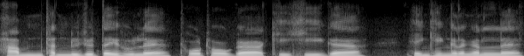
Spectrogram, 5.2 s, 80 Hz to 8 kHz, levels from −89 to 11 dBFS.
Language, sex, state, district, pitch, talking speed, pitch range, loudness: Wancho, male, Arunachal Pradesh, Longding, 130 Hz, 125 wpm, 120-130 Hz, -17 LUFS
